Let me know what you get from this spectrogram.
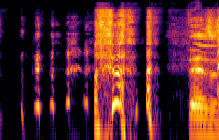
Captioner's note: giggles intensify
